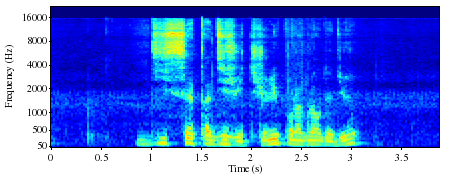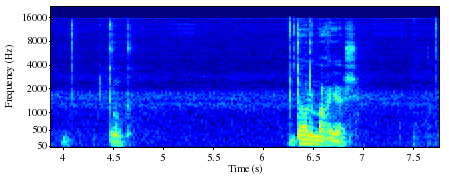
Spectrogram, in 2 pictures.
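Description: A man speaks quietly and close up, in short bursts.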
